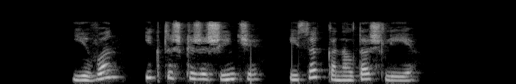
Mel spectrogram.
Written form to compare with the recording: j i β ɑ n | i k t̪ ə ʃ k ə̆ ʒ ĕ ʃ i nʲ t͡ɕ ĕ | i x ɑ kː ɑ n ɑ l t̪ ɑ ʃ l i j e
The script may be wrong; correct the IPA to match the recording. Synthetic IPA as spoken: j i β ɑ n | i k t̪ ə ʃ k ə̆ ʒ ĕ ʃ i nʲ t͡ɕ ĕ | i s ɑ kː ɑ n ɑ l t̪ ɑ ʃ l i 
